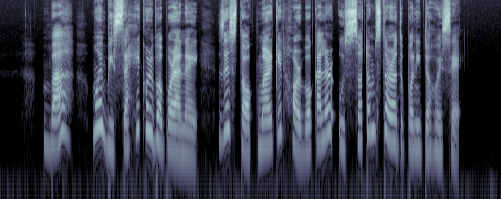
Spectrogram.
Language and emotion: Assamese, surprised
